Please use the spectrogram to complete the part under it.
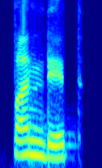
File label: "pandit", Indian; Dictionary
